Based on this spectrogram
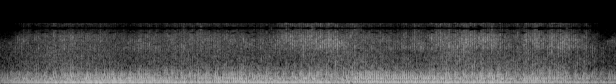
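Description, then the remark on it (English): A steady propeller airplane engine drones continuously at a constant, loud level, its low throbbing hum and airy roar unbroken throughout, with no voices present; the plane is high over the hills of Upper Burma. “Jungle Jim and Shanghai Lil are in a plane which is high over the hills of Upper Burma.”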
